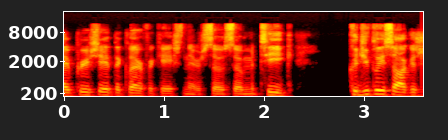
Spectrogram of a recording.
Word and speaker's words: Mattiq: Am I pronouncing that correctly? You can say it however you like. I say Mattiq, but certainly the IQ infers that there's some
